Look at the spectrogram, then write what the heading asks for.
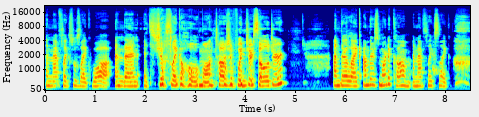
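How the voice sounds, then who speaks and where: A woman's fairly high voice with a bright, sharp tone, ordinary pitch variation and a moderate pace. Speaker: podcast co-host. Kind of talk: casual chat. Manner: loud.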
